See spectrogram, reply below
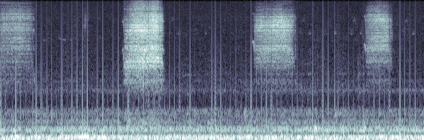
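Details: Begging wild barn owl owlets, five of them, fed breakfast by their mother in a nest box; four hoarse hissing screeches in quick succession, the second loudest, above a low steady hum.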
